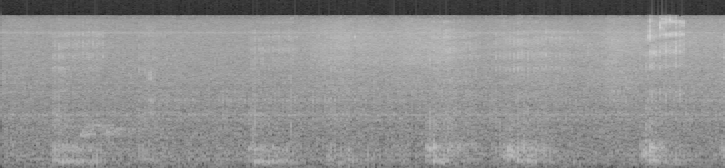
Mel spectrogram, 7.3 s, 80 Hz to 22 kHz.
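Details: Sunbathing adopted cat Heidi purrs while massaged, November 19, 2020, in a pulsing low rumble with breath-paced swells, a few brief rough accents and a faint high click near the end.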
